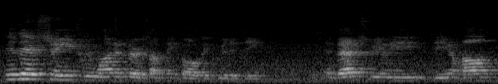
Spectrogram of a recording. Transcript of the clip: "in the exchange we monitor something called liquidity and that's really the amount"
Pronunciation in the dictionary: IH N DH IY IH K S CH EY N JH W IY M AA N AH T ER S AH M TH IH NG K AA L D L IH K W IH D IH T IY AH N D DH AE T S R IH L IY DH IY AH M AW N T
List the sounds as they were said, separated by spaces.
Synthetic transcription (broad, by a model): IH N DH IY IH K S CH EY N JH W IY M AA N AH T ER S AH M TH IH NG K AA L D L IH K W IH D IH T IY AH N DH AE T S R IH L IY DH IY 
